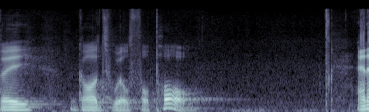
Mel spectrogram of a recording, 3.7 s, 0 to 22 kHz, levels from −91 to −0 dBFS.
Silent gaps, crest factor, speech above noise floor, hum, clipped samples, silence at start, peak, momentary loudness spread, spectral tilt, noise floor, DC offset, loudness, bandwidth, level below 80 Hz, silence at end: none; 20 dB; 31 dB; none; under 0.1%; 0 s; -6 dBFS; 20 LU; -6.5 dB/octave; -54 dBFS; under 0.1%; -25 LUFS; 15.5 kHz; -44 dBFS; 0 s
